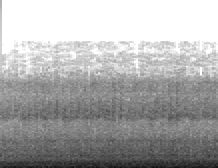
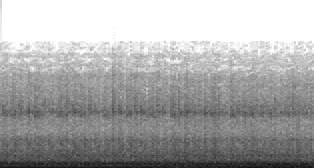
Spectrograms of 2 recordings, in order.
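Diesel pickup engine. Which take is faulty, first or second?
first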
